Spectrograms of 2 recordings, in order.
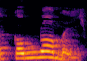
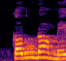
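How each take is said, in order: First: ਕਰੁਣਾਮਈ ending in -ma-ee; Hindi pronunciation. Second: ਕਰੁਣਾਮਏ ending in -ma-e; Gurbani pronunciation. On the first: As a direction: end ਕਰੁਣਾਮਈ on a long ee. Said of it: "Hindi ਵਿੱਚ ਸ਼ਬਦ ਉਚਾਰਨ ਕਰਦੇ". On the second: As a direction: end ਕਰੁਣਾਮਏ on an e sound. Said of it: "ਕਰੁਣਾਮਏ ਉਚਾਰਨ ਹੋਏਗਾ". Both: Shown as a demonstration.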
